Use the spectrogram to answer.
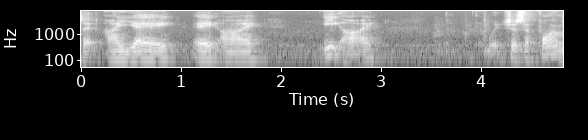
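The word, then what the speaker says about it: αἰεί: And that's why in the ancient Greek language, the so-called locative of Aiōn, and I'll pronounce it Aiei, A-I-E-I, which is a form of Aiōn, is the ordinary way that people say forever.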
